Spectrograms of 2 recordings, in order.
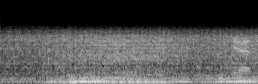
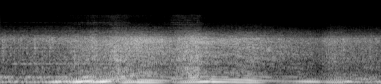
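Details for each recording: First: Kia Pride idling with a lumpy, uneven beat as one cylinder drops out; all high-tension leads have spark, a faulty spark plug found as the suspected culprit. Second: Kia Pride after misfire traced to high tension wire (number four wire carboned with a gap, due for replacement), cleaned with spark plug: engine now revs up and settles cleanly and smoothly, no stumble or miss.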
